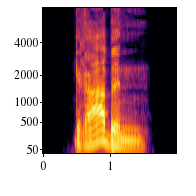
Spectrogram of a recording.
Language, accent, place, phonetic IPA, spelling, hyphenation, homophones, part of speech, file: German, Germany, Berlin, [ˈɡʁaːbm̩], graben, gra‧ben, Graben, verb, De-graben.ogg
- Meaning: 1. to dig 2. to burrow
